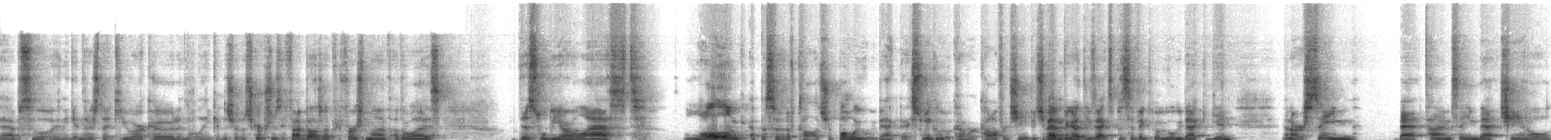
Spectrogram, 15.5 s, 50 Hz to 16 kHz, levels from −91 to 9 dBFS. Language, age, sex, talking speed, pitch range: English, 30-49, male, 250 wpm, 115-150 Hz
